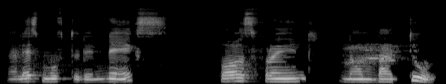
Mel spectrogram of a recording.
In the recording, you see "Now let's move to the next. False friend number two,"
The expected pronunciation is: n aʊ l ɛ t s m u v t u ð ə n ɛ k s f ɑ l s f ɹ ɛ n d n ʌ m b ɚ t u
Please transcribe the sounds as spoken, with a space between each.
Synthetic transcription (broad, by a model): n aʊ l ɛ t s m u v t u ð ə n ɛ k s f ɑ s f ɹ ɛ n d n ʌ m b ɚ t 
